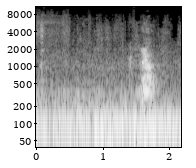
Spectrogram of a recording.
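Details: On a windy snow day at a goat ranch, a dog gives a short, sharp bark at a truck half a mile away, over a steady low rumble of wind.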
